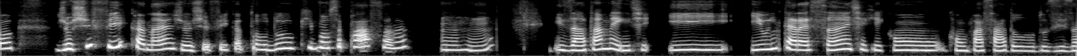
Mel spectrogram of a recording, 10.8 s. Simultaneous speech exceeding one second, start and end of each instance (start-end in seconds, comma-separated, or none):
none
